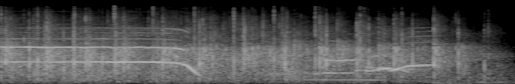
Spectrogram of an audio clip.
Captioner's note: cheering; clapping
